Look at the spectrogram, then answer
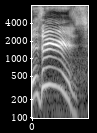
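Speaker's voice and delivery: very high, loud shrieking scream. Loving a card's name, screaming it into the wind: screamed 'disease'. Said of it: "Just scream disease into the wind".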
